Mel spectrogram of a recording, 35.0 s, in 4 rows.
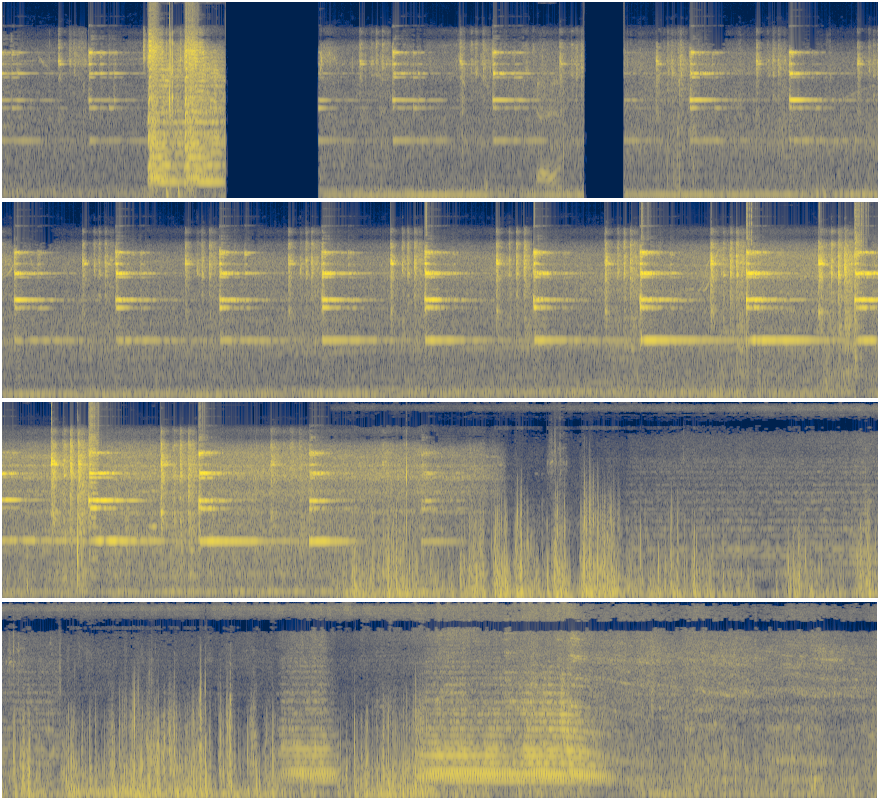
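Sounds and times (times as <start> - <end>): passenger train rumbling: 3.2 - 35.0
wind buffeting microphone: 20.7 - 35.0.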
